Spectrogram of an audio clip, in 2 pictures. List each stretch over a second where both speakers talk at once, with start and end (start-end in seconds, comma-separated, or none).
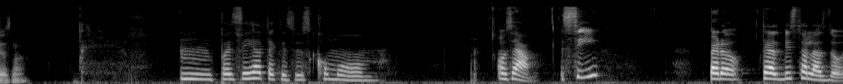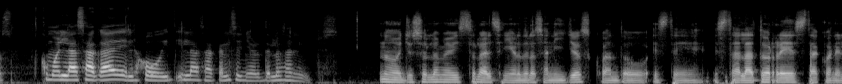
none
